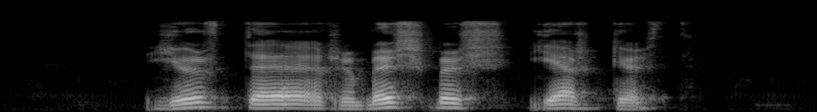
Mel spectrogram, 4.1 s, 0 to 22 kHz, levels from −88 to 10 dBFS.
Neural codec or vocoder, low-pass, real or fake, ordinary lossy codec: autoencoder, 22.05 kHz, a latent of 192 numbers a frame, VITS, trained on one speaker; 9.9 kHz; fake; MP3, 96 kbps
